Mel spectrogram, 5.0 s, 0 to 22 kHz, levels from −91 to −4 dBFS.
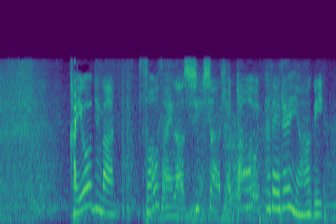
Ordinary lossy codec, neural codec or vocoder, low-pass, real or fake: none; codec, 24 kHz, 0.9 kbps, WavTokenizer, medium speech release version 2; 7.2 kHz; fake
